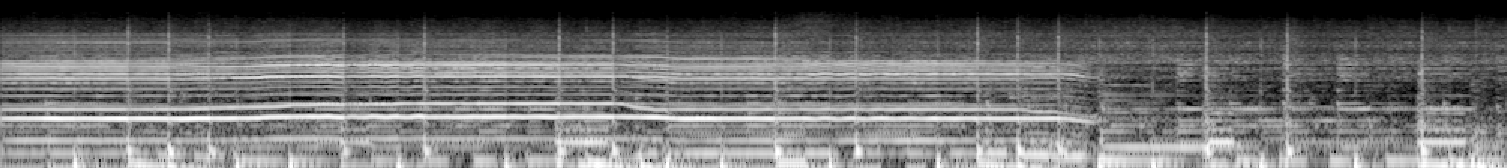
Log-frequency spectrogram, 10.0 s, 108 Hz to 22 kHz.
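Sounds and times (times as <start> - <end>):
sustained electric guitar note: 0.0 - 9.3
bass guitar: 0.0 - 10.0
drum beat: 0.0 - 10.0.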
